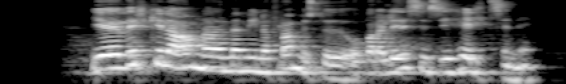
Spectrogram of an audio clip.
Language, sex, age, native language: Icelandic, female, 40-49, Icelandic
